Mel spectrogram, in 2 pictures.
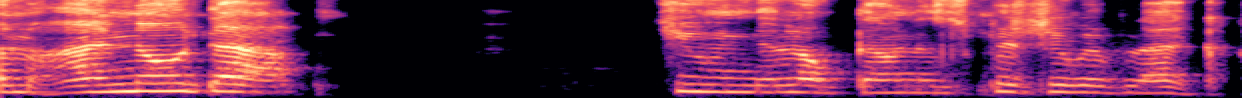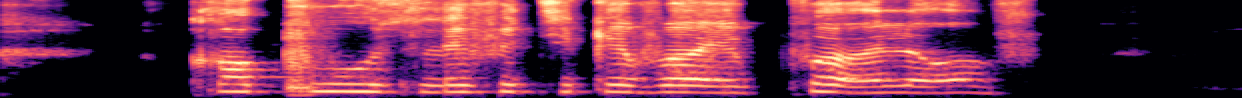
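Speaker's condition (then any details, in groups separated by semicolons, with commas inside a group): Cerebral palsy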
